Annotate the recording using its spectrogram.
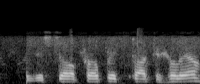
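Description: A person speaking, with a thin, dull sound cut off above about 4 kHz, like an archived radio or phone recording.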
